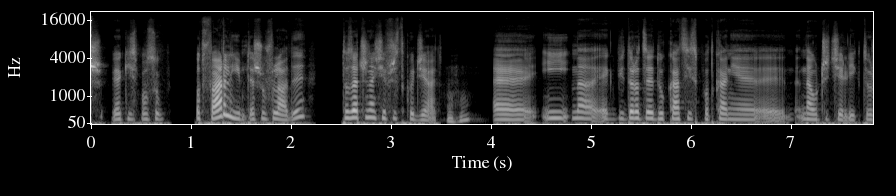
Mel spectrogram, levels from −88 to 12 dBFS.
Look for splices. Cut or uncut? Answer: cut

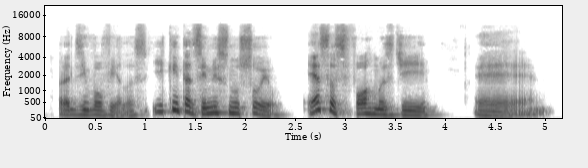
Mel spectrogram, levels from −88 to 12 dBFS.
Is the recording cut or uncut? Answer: cut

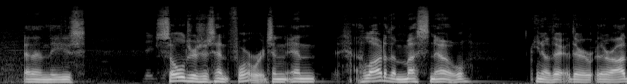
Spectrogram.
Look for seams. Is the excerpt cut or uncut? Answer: uncut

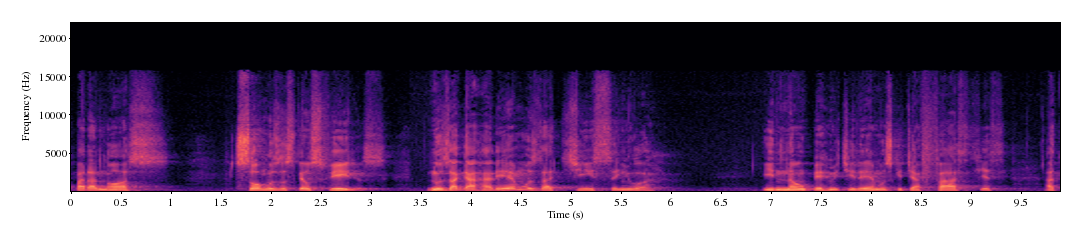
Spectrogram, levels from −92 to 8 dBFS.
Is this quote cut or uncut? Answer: cut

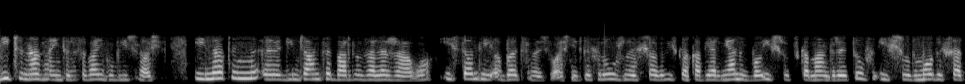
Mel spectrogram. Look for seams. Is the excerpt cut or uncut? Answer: uncut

